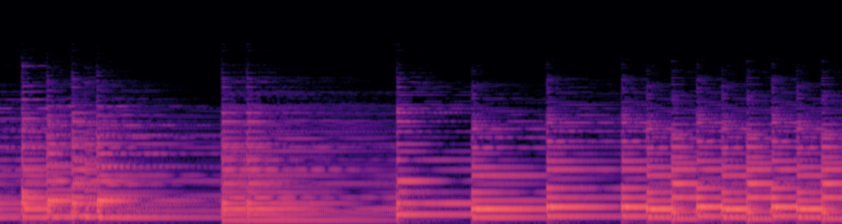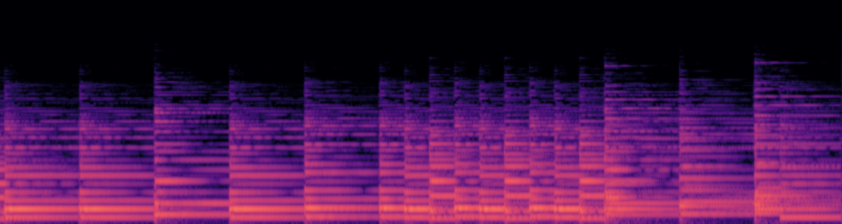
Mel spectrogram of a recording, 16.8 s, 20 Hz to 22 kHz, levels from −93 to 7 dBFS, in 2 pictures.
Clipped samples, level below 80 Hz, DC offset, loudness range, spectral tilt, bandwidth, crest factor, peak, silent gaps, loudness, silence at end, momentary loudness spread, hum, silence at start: under 0.1%; -60 dBFS; under 0.1%; 4 LU; -8.5 dB/octave; 7.4 kHz; 14 dB; -14 dBFS; none; -29 LUFS; 0 s; 9 LU; none; 0 s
